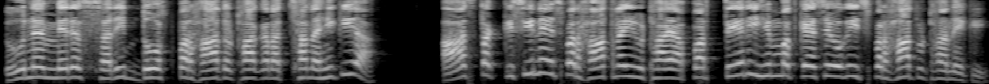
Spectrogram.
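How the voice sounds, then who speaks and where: Blustering, very high-pitched cartoon village boy. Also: fairly quick, bright, forceful tone, dry recording, clean studio sound. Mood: angry threatening. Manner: blustering, dramatic. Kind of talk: comic Hindi cartoon dialogue.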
